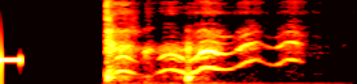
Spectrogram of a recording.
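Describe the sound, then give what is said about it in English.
A single short, high censor bleep tone sounds at the start, followed by a brief silence and then a voice speaking. “better beep that out”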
